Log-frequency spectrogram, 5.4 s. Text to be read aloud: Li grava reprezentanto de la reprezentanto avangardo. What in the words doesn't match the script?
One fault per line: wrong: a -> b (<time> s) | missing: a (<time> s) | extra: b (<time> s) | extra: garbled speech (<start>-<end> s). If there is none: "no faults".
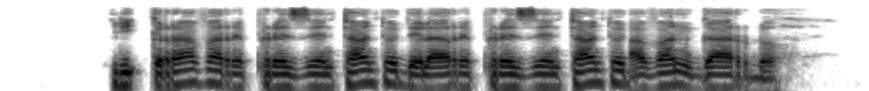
no faults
